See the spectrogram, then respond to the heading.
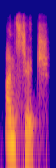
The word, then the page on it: unstitch: Indian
